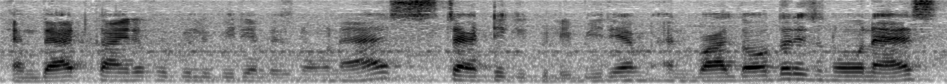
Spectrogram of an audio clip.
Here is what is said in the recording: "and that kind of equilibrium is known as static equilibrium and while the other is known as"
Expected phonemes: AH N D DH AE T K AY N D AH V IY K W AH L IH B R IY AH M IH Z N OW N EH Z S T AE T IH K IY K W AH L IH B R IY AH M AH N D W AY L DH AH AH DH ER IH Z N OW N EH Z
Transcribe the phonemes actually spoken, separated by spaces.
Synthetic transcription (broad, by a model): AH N D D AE T K AY N D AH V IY K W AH L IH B R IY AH M IH Z N OW N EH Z S T AE T IH K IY K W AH L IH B R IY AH M AH N D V AY L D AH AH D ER IH Z N OW N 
